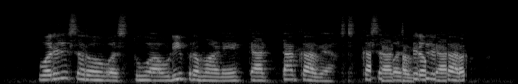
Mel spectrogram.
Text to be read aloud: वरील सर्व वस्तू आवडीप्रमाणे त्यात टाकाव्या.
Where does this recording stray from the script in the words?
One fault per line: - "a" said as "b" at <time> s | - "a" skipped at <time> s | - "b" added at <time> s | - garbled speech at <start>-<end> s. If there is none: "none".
- garbled speech at 3.4-4.7 s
